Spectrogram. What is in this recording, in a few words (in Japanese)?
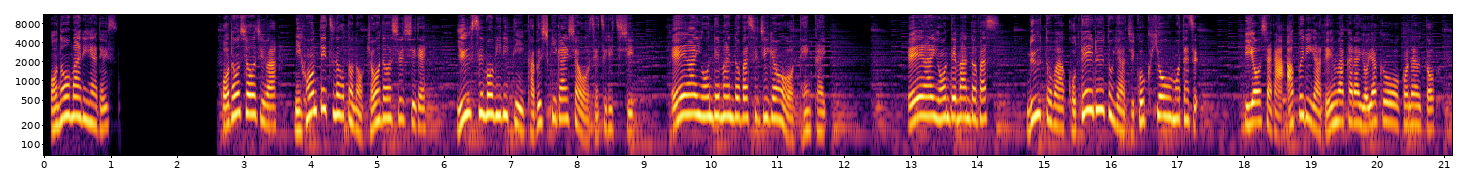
企業VP、説明、明るい; 「AIオンデマンドバス」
